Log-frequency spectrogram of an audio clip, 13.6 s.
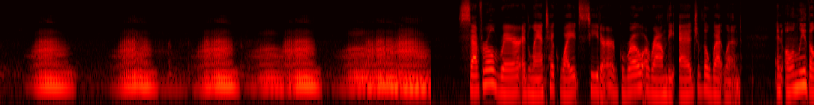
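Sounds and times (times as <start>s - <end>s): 
bullfrogs calling: 0.0s - 7.2s
green frogs calling: 0.0s - 7.2s
speech: 7.7s - 13.5s.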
